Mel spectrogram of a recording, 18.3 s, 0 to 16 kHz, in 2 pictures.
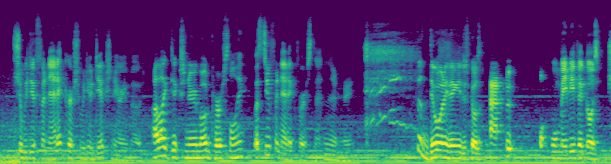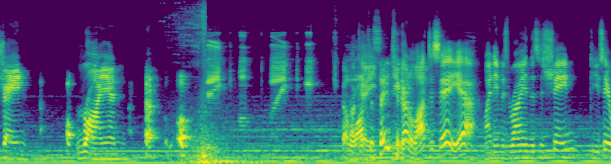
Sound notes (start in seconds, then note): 11.4 Ovalis blaring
